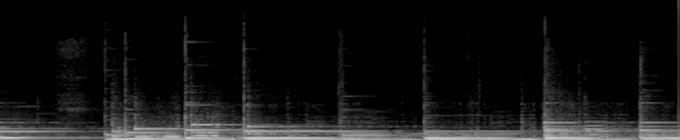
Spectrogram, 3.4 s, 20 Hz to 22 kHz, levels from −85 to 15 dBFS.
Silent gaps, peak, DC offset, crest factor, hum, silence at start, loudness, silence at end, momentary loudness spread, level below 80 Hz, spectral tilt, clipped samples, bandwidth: none; -2 dBFS; under 0.1%; 14 dB; none; 0 s; -16 LUFS; 0 s; 8 LU; -34 dBFS; -9.5 dB/octave; under 0.1%; 6.2 kHz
